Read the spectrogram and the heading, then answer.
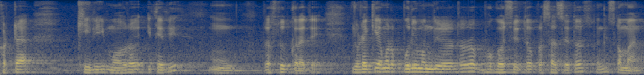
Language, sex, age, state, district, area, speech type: Odia, male, 30-45, Odisha, Khordha, rural, spontaneous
